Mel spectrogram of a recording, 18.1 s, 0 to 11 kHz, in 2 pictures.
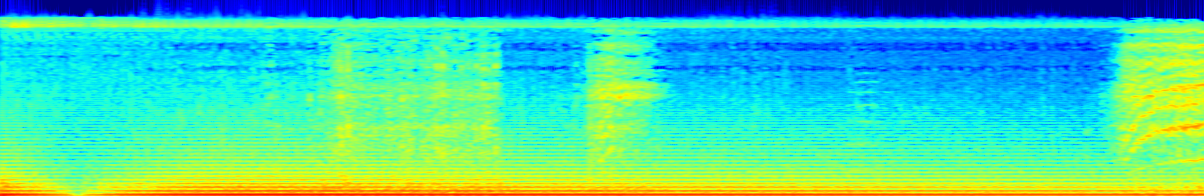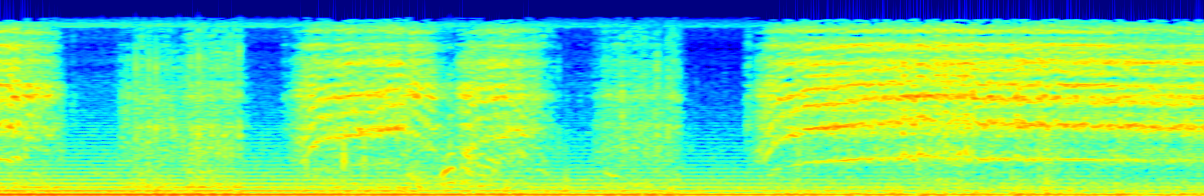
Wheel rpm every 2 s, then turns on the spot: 0, 20, 10, 0, 60, 50, 40, 90, 160.
2-4 8-10 12-14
